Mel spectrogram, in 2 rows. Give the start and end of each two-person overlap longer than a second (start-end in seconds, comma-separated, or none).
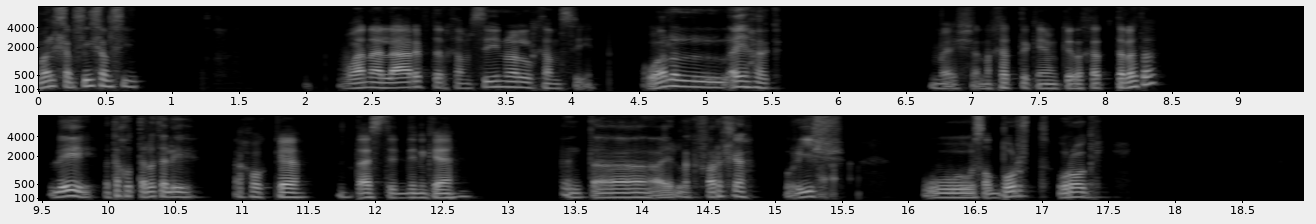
none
